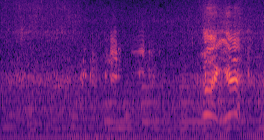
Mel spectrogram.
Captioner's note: tractor droning; water whooshing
